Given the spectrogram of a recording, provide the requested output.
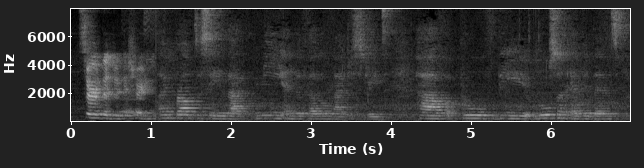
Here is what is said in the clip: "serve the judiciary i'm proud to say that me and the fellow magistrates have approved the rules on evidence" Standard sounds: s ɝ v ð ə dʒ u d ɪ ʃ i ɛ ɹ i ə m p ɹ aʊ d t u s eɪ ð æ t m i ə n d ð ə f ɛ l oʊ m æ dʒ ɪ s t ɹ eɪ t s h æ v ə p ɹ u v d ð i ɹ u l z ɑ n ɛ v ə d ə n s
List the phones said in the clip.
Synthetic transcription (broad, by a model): s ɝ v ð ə dʒ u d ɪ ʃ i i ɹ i ə m p ɹ aʊ d t u s eɪ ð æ t m i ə n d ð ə f ɛ l oʊ m æ dʒ ɪ s t ɹ eɪ t s h æ v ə p ɹ u v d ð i l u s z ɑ n ɛ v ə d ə n s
